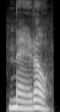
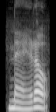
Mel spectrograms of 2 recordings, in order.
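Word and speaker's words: νερό: NeʻРo. NeʻRo. NeʻRo.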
